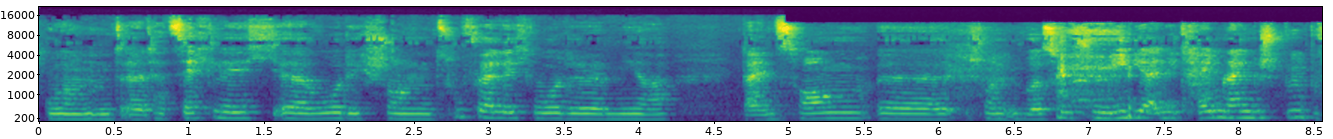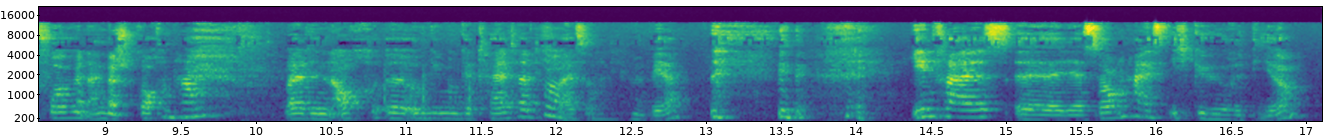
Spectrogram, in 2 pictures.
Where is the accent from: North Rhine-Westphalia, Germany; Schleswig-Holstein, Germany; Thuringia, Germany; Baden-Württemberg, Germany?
Baden-Württemberg, Germany; ich komme ursprünglich aus Schwaben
